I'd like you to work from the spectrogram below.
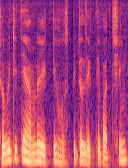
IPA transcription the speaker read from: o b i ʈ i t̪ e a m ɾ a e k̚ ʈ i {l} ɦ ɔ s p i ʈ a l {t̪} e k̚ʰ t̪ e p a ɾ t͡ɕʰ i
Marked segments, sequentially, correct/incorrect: incorrect: none, incorrect: d̪

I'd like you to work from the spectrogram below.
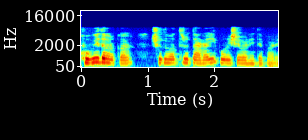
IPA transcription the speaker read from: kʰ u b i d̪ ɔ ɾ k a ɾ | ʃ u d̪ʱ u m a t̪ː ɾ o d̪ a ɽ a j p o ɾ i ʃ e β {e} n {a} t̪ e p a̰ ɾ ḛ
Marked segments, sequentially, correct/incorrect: incorrect: a, incorrect: i

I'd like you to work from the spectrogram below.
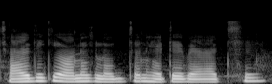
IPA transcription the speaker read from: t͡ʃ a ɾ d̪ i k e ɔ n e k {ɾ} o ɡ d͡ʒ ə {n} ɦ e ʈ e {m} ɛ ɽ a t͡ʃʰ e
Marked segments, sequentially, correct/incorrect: incorrect: l, correct, incorrect: b

